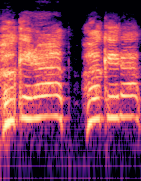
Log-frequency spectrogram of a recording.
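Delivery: acted, very high, shrill, straining all-out yell. Retelling how he yelled at people who couldn't hear him, retelling a loud yell. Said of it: "he's just yelling as loud as".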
